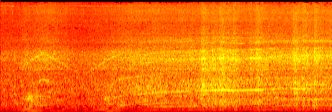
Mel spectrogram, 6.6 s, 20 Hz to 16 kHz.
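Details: BMW E36 M3 Evo 3.2 idling unevenly, revs slowly rising and falling instead of holding steady; rough, hunting tickover, cause not stated.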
